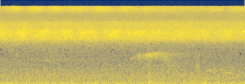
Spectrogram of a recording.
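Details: Cicada buzzing through a hot summer day at a school yard: a constant piercing, hiss-like drone that never breaks, plus one faint, brief lower call partway through.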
